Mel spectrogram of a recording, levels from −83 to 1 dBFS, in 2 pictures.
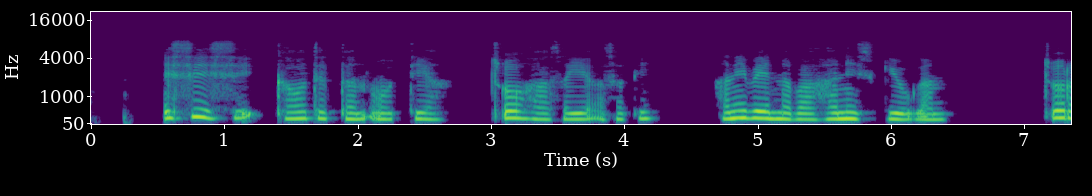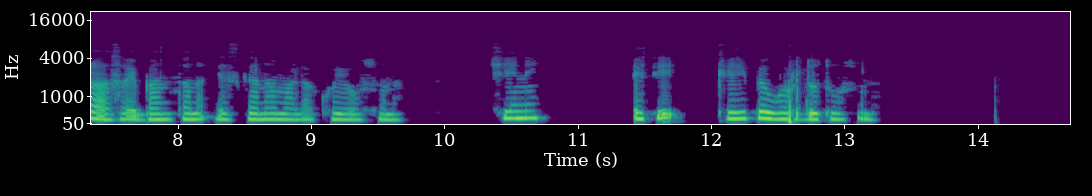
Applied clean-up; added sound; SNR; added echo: none; none; none; none.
